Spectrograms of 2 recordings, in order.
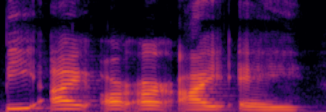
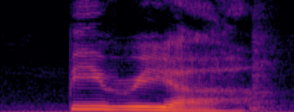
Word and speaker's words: birria: Birria. Tacos. I don't know how to say it. Birria. Is that better? Damn, 7. That's crazy. Roll your R.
